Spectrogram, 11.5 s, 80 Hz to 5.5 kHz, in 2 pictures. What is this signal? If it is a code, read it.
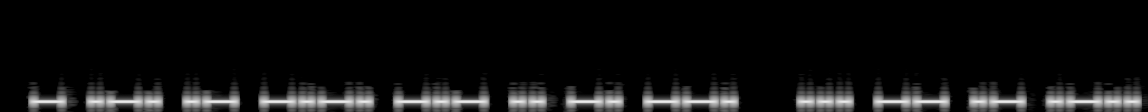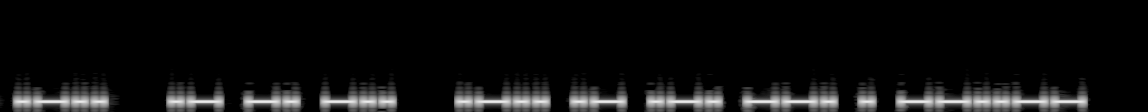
Morse code, heard as a keyed tone, about 25 wpm, 600 Hz. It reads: TRACKING SMALL AND LARGE,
